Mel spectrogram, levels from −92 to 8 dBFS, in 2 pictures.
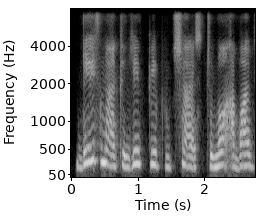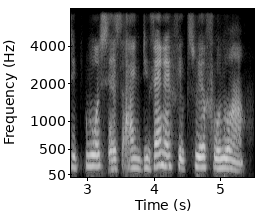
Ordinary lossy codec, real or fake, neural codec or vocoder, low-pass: Opus, 64 kbps; fake; codec, 16 kHz, 1 kbps, FreqCodec, smaller model; 7.2 kHz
